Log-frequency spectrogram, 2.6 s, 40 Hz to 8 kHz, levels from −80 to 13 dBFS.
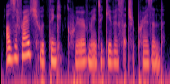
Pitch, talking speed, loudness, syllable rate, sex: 175 Hz, 375 wpm, -19 LUFS, 7.6 syllables/s, female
